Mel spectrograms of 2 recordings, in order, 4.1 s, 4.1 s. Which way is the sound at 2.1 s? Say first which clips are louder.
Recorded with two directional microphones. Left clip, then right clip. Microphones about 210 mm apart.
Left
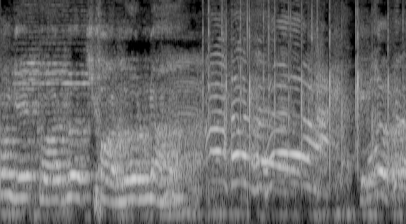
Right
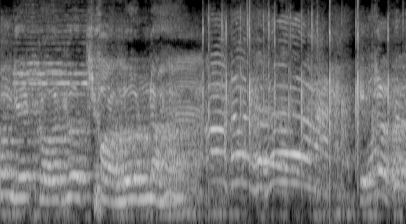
Even; centre (ahead or behind).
